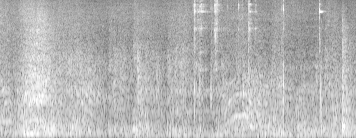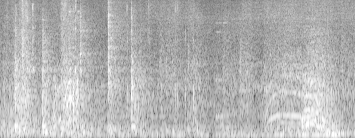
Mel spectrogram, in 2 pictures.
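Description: Steel stamped beadlock wheel parts for an RC crawler being handled on a workbench. A run of sharp metal clicks and clinks comes through the middle, among softer handling rustle.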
